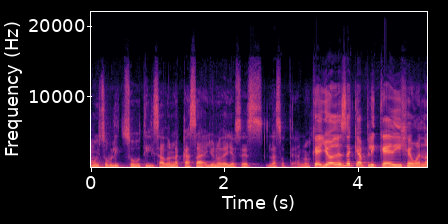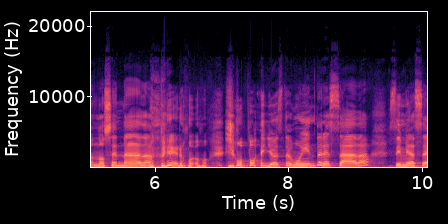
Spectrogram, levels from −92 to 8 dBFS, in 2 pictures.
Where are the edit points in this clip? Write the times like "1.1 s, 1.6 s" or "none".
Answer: 3.2 s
